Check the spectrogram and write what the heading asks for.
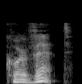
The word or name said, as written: corvette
